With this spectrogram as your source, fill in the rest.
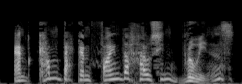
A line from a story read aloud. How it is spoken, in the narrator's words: she snarled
